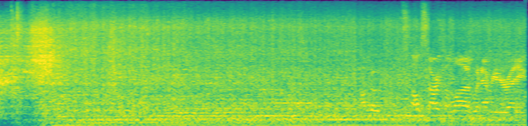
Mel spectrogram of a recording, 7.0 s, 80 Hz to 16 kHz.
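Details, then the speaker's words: 451 stroker Mopar big block (1976 400 block) for 1973 Dodge Charger, Edelbrock Performer RPM aluminum heads, self-learning Sniper EFI cleaning up lean spots, on dyno making more power; deep steady full-load roar, no knocks or misses; normal full-throttle run. "Man, that sounds good. Nothing against the modern cars. I love me some Coyotes, some Hellcats, LS's. I do. But there's something visceral that gets down in your soul about how the old stuff sounds."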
